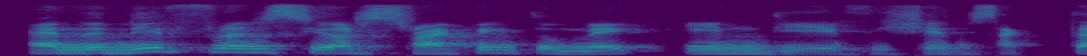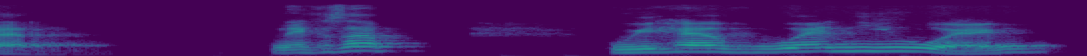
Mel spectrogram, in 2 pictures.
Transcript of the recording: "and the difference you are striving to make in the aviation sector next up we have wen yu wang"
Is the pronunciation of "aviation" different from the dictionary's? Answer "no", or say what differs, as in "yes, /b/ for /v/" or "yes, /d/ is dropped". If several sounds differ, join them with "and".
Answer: yes, /f/ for /v/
